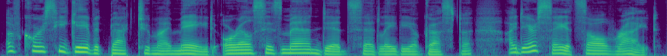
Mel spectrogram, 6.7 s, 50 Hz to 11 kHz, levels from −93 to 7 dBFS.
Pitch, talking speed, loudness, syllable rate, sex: 155 Hz, 200 wpm, -19 LUFS, 4.6 syllables/s, female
